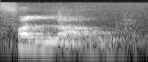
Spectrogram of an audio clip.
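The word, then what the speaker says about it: فالله: When you combine these two, it's written like that this alif which is here is not recited because you combine fa with the lam. Fallahu.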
